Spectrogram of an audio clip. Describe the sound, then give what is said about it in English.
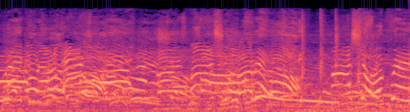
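A crowd of bus passengers, woken from sleep as the bus keeps swerving, shouts and cries out all at once in a loud, continuous, overlapping din, with high pitched yells rising and falling throughout. “All the sleepers were up and yelling.”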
